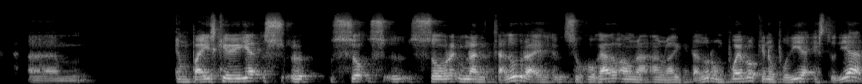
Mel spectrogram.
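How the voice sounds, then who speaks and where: A man speaks with a Portuguese accent and lively intonation. His pace is very slow. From Portugal. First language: Portuguese (speaking Spanish). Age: 40s. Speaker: playwright; speaker. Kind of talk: lecture. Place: meeting room. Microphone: podium.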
